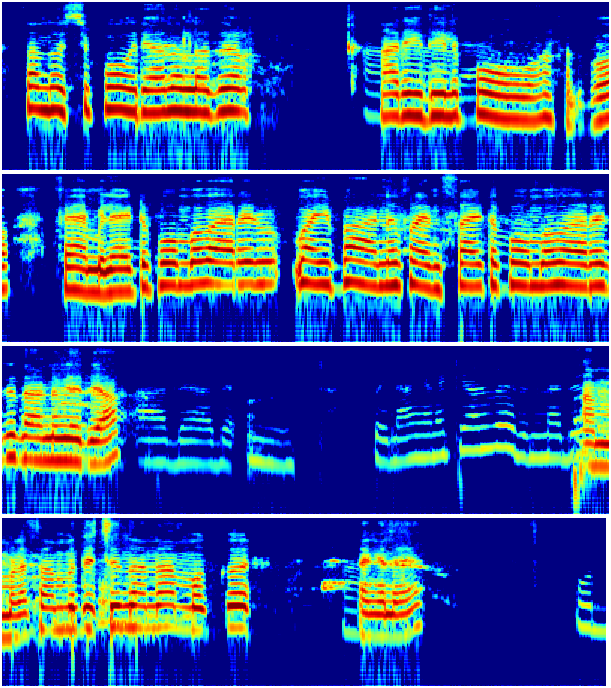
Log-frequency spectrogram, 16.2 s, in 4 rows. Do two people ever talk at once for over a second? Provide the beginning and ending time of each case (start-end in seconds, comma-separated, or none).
12.0-13.5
